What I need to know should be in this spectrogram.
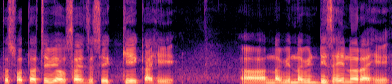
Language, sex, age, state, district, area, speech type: Marathi, male, 45-60, Maharashtra, Amravati, rural, spontaneous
